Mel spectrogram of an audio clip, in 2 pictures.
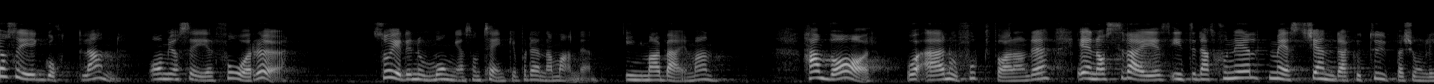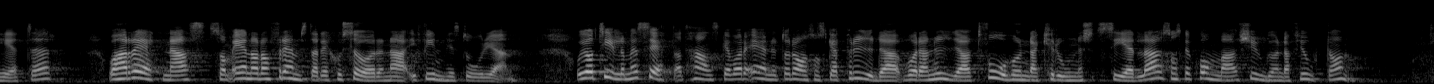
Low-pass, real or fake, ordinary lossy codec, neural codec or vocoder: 7.2 kHz; real; AAC, 48 kbps; none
